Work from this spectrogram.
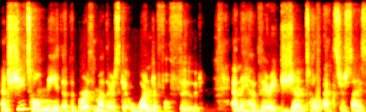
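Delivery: plain reading voice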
